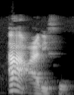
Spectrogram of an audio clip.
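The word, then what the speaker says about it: أعرف: 3asal, non impossibile direi, è certamente più difficile pronunciare la 3ayn dopo una vocale e prima di una consonante, come ad esempio nella voce verbale araba a3rif che significa so, conosco, come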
